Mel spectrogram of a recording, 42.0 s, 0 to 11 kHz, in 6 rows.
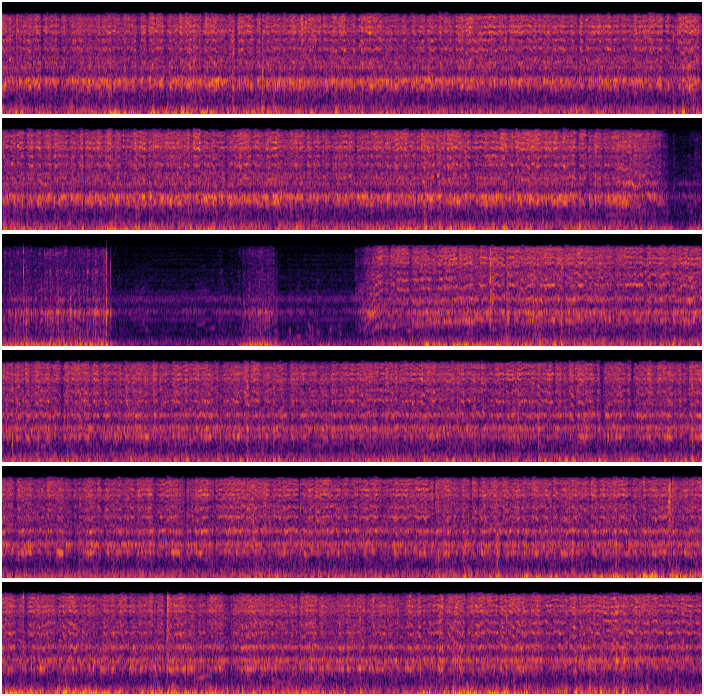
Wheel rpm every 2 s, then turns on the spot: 240, 230, 230, 230, 230, 230, 180, 30, 20, 180, 210, 210, 200, 200, 200, 210, 200, 200, 200, 200, 210.
14-16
